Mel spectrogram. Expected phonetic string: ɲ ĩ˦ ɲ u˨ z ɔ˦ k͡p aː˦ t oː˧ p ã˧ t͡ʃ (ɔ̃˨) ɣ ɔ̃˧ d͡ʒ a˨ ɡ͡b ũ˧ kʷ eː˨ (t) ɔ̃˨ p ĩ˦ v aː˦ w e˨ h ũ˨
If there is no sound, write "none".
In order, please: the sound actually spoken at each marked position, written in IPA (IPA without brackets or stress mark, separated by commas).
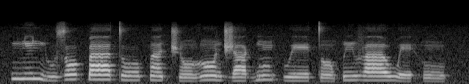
ɔ̃˨, t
